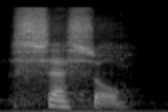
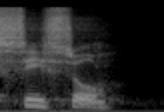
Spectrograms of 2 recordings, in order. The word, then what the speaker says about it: Cecil: A few years ago, back in 2015, anybody remember a beloved lion named Cecil? And I know some of you will say, it's Cecil, fight me. It's Cecil. At least that's how they were pronouncing it.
